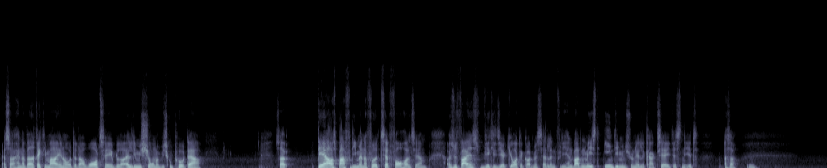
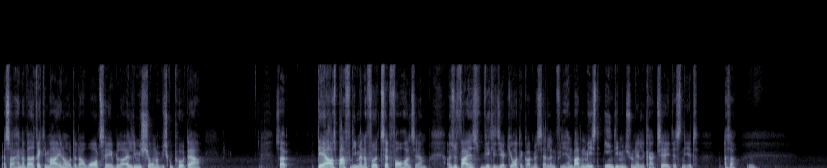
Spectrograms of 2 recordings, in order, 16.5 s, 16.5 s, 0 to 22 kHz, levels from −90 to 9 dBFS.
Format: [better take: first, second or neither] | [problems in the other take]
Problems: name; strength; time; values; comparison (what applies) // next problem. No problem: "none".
second | muffled; slightly; fading above 3 kHz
